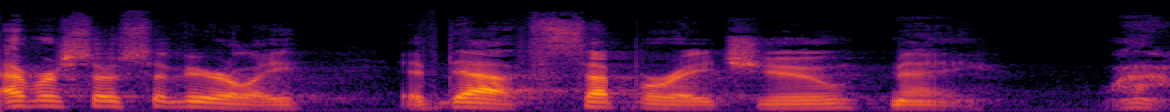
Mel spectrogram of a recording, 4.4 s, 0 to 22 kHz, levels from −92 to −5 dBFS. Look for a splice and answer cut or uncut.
cut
